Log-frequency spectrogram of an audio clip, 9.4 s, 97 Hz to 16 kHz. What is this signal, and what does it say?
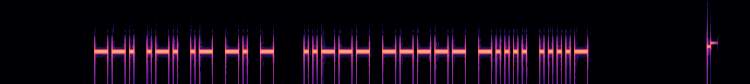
Morse code, heard as a keyed tone, about 22 wpm, 700 Hz. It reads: GRANT 2064
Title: CWT Exchange 22wpm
